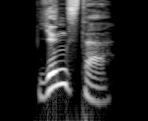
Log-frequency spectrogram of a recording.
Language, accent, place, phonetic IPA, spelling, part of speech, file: German, Germany, Berlin, [ˈjʏŋstɐ], jüngster, adjective, De-jüngster.ogg
- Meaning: inflection of jung: 1. strong/mixed nominative masculine singular superlative degree 2. strong genitive/dative feminine singular superlative degree 3. strong genitive plural superlative degree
